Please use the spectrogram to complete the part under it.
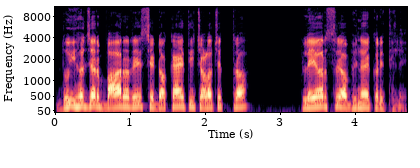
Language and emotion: Odia, neutral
